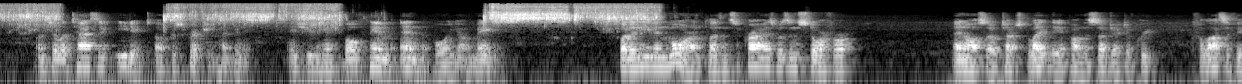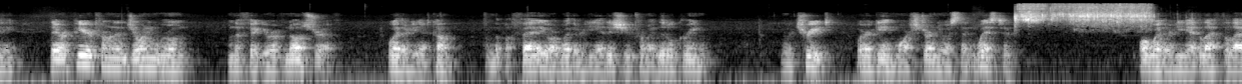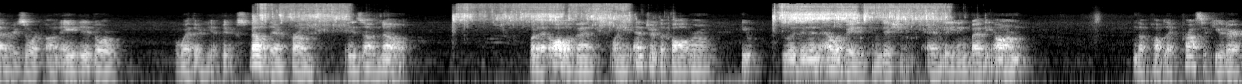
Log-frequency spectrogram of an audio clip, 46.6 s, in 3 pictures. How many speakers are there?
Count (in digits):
1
